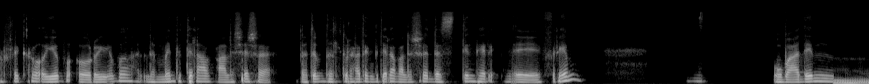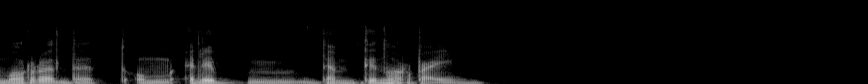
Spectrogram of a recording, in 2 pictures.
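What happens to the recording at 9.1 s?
At 9.1 s you're in a stereo-read-as-mono stretch (8.33 s to the end): interleaved left and right samples play as one channel, so the speech drops to half speed and an octave lower.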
